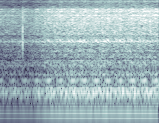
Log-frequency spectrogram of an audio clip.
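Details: Bus engine just started first try with booster on the battery: steady low rumble settling into an even idle, no misses or knocks; running normally.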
